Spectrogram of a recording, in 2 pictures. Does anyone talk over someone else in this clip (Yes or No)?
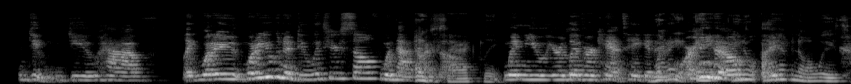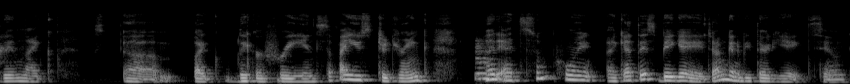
Yes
